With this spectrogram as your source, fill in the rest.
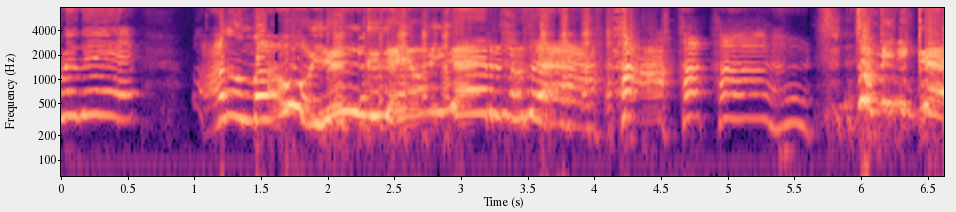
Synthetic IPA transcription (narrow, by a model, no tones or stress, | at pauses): ɾe̞d̪e̞ | ano̞maojɯ̃ŋɡɯɡajomʲiɡaeɾɯ̟nod̪ehahaha | d̪̥omʲiɲʲikɯ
